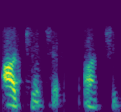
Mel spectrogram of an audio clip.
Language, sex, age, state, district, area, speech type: Bengali, female, 60+, West Bengal, North 24 Parganas, rural, conversation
